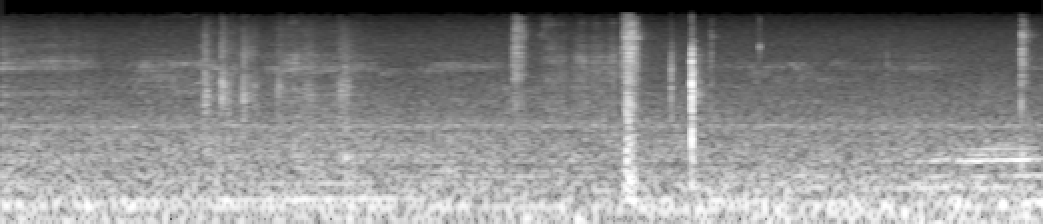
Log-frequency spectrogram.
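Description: Soft clicks and ticks of a plastic mustard squeeze bottle being handled and squeezed over a knife blade, the clearest two about half a second apart near the middle, over a steady low hum.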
